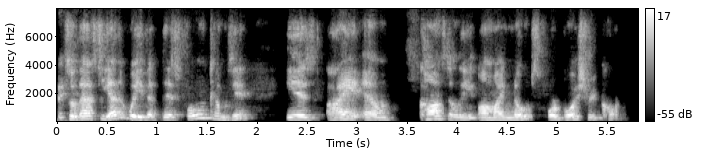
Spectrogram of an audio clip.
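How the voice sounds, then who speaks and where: A man's voice: fairly high pitch, expressive, moderate pace. Earnest middle-aged man, dull lo-fi sound. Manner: earnest, repeats words, laughs at himself. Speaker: podcast guest. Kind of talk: casual interview chat.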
